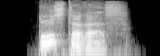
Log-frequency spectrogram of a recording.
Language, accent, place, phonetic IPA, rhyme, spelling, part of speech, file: German, Germany, Berlin, [ˈdyːstəʁəs], -yːstəʁəs, düsteres, adjective, De-düsteres.ogg
- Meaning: strong/mixed nominative/accusative neuter singular of düster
